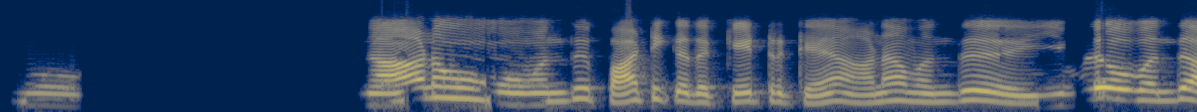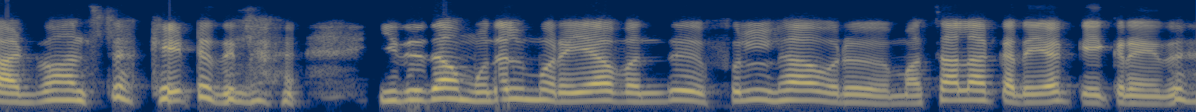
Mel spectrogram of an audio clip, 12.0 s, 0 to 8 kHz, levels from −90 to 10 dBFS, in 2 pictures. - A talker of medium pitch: No, high, 205 Hz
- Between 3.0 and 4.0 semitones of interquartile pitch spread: Yes, average, 3.6 semitones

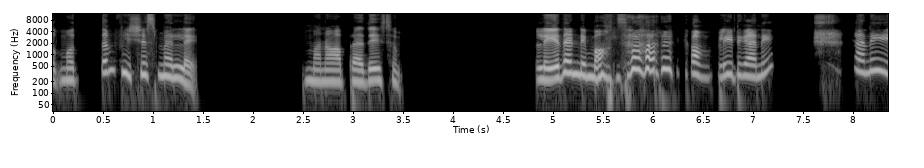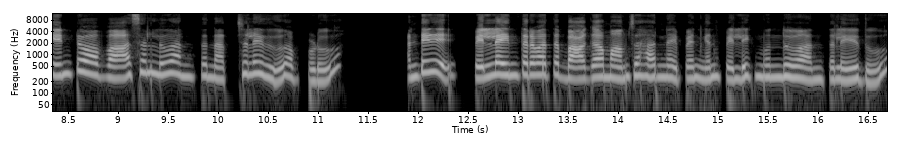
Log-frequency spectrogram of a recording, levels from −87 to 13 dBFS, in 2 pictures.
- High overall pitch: Yes, very high, 270 Hz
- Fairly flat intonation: No, average, 4.5 semitones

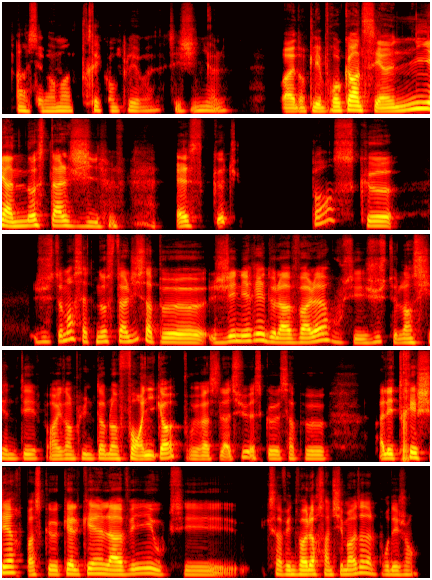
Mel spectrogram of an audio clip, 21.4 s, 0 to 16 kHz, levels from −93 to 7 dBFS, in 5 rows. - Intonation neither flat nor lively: Yes, average, 3.3 semitones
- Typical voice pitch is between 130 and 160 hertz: Yes, low, 135 Hz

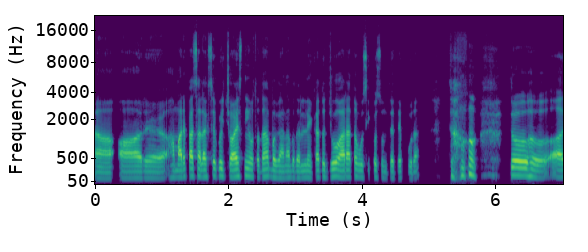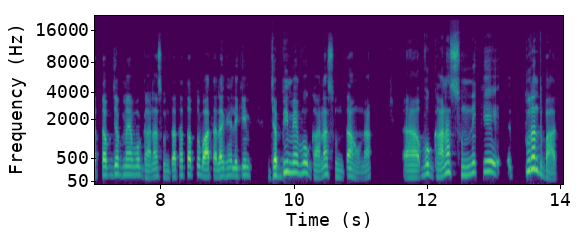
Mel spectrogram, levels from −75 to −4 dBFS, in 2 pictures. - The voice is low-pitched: Yes, low, 130 Hz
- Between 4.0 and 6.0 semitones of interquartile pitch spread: Yes, average, 4.8 semitones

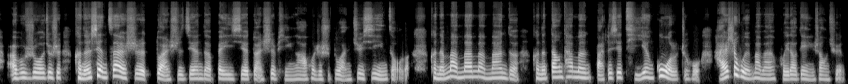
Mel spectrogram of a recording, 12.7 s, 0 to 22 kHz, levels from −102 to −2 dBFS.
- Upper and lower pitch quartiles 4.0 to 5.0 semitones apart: Yes, average, 4.3 semitones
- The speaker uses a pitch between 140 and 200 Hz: Yes, high, 190 Hz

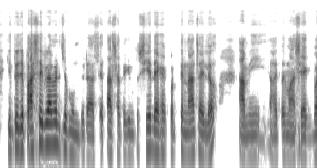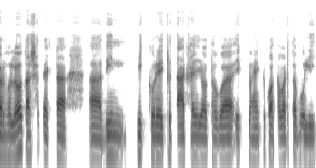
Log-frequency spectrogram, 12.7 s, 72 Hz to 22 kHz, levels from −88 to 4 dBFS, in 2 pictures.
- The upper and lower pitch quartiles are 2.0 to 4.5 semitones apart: Yes, average, 2.7 semitones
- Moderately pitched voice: No, low, 110 Hz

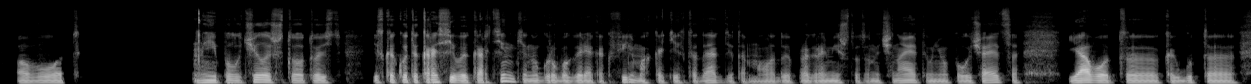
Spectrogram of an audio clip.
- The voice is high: No, very low, 85 Hz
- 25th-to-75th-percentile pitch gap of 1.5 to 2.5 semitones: Yes, narrow, 2.2 semitones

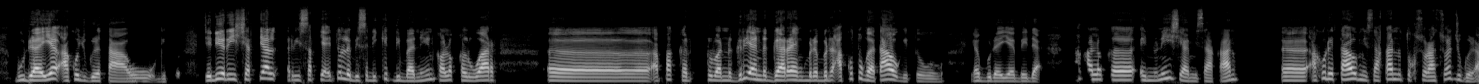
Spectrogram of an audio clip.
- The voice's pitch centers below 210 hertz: Yes, high, 190 Hz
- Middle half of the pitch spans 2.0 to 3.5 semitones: No, average, 4.9 semitones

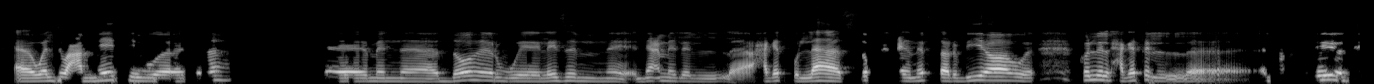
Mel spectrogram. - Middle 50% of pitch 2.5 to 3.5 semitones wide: No, average, 4.6 semitones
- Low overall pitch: No, medium, 160 Hz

